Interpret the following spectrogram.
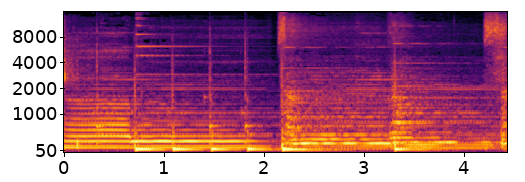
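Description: Buddhist devotional chant sung to music: long held sung notes over a low drone and a soft low pulse about twice a second, moving to new notes twice in the second half.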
